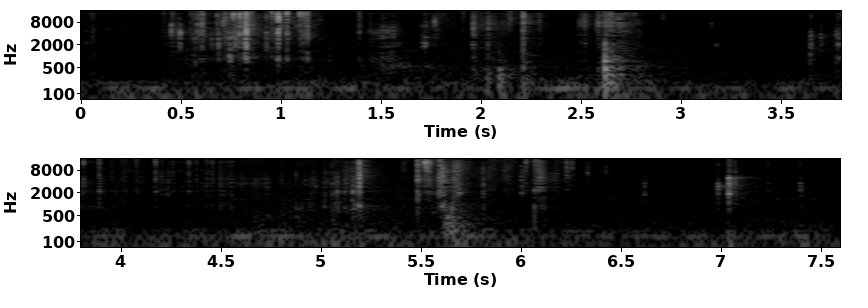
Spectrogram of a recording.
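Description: A small metal blade carves a pink and white solid bar of soap, and pieces break off. The result is quiet, bright, crisp scraping and crumbly crunching in short bursts, separated by near-silent pauses over a faint low hum.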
